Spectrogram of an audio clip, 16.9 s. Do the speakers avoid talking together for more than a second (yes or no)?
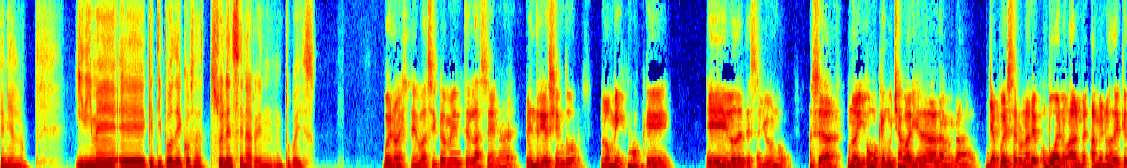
yes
